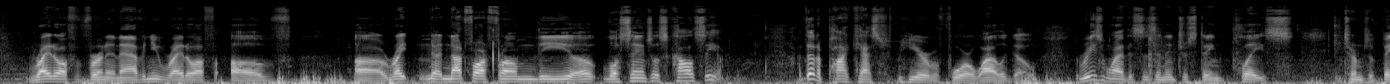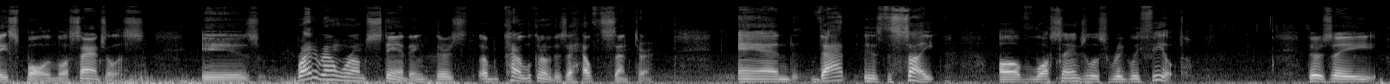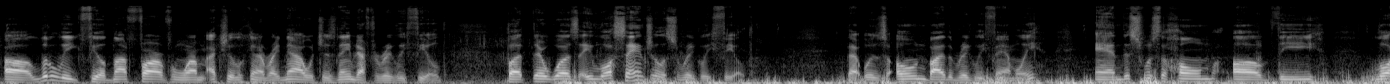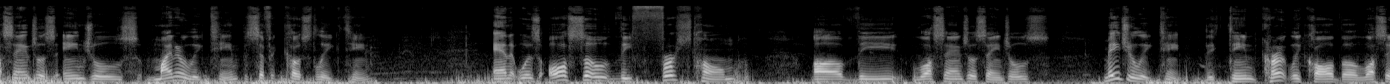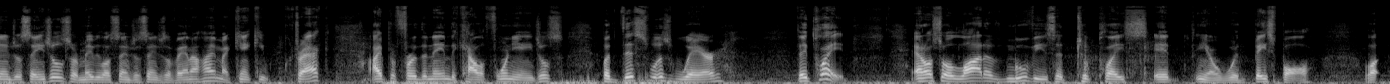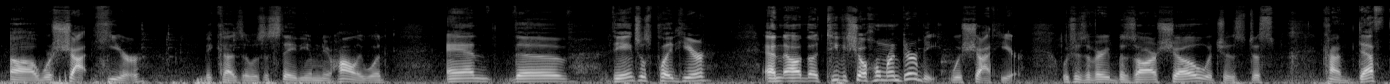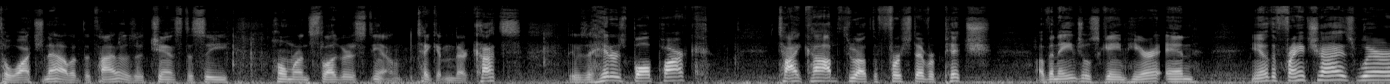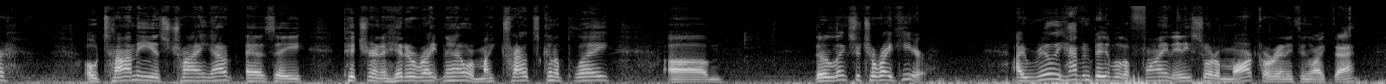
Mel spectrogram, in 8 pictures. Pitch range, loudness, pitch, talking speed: 100-135 Hz, -21 LUFS, 115 Hz, 165 wpm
